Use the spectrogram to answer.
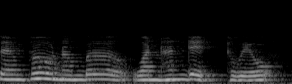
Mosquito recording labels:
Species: no mosquito; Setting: cup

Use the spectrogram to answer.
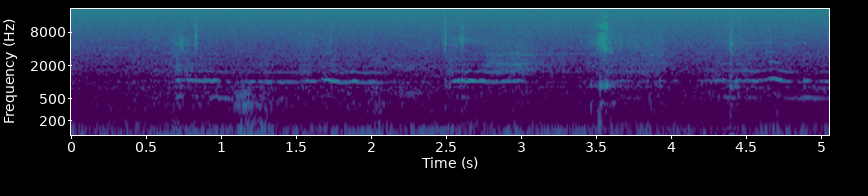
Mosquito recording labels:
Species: Aedes aegypti; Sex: female; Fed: unfed; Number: one; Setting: cup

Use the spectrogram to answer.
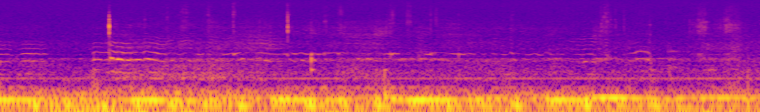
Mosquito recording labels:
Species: Anopheles arabiensis; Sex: female; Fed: unfed; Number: one; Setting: cup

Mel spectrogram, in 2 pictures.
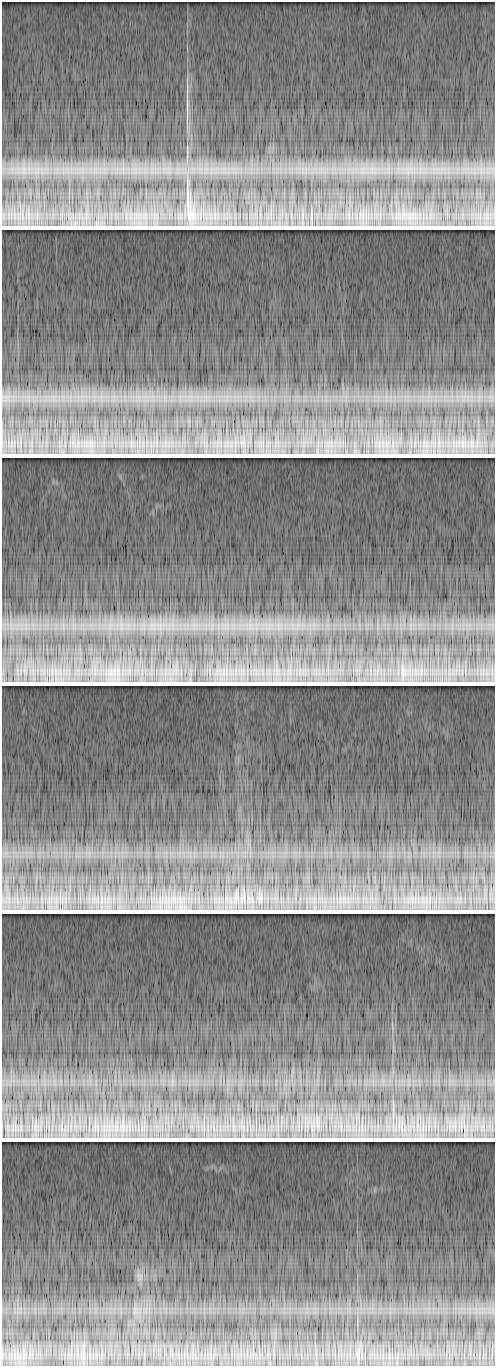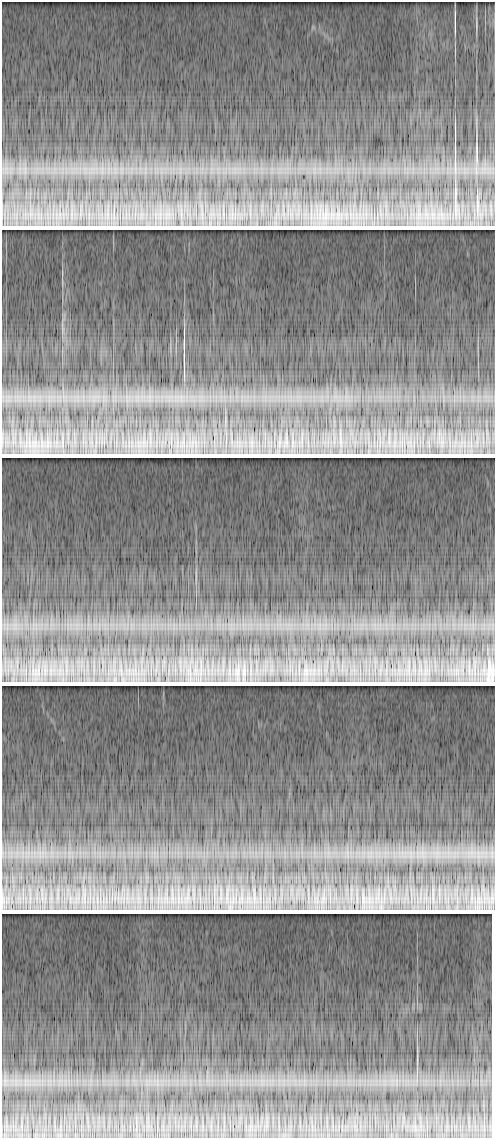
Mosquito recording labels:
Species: no mosquito; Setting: insect culture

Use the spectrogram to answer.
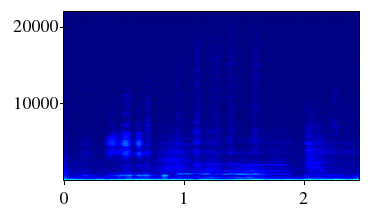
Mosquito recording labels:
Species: Anopheles arabiensis; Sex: female; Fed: unfed; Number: one; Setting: cup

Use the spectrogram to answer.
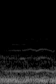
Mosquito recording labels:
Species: Aedes albopictus; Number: one; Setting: insect culture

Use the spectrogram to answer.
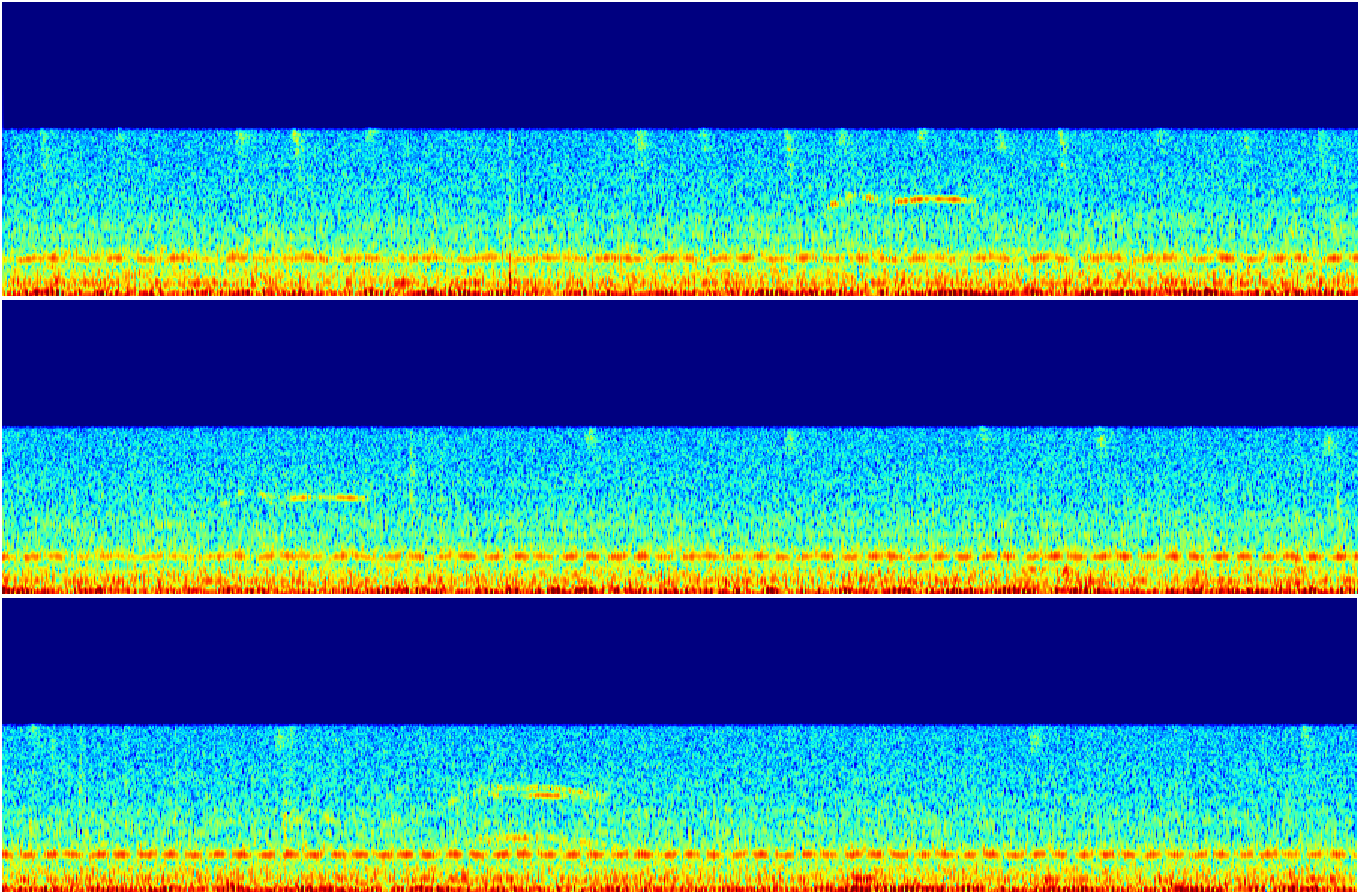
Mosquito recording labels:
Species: no mosquito; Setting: insect culture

